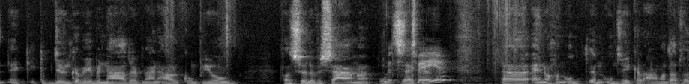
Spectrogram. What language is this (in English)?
Dutch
